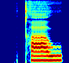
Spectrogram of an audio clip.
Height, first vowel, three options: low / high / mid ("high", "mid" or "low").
low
